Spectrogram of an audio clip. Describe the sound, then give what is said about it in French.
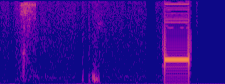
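A single loud, steady electronic beep about a third of a second long, the voicemail tone, preceded by a couple of faint, brief rustling noises and then silence. “Merci de laisser un message après le SMS sonore.”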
